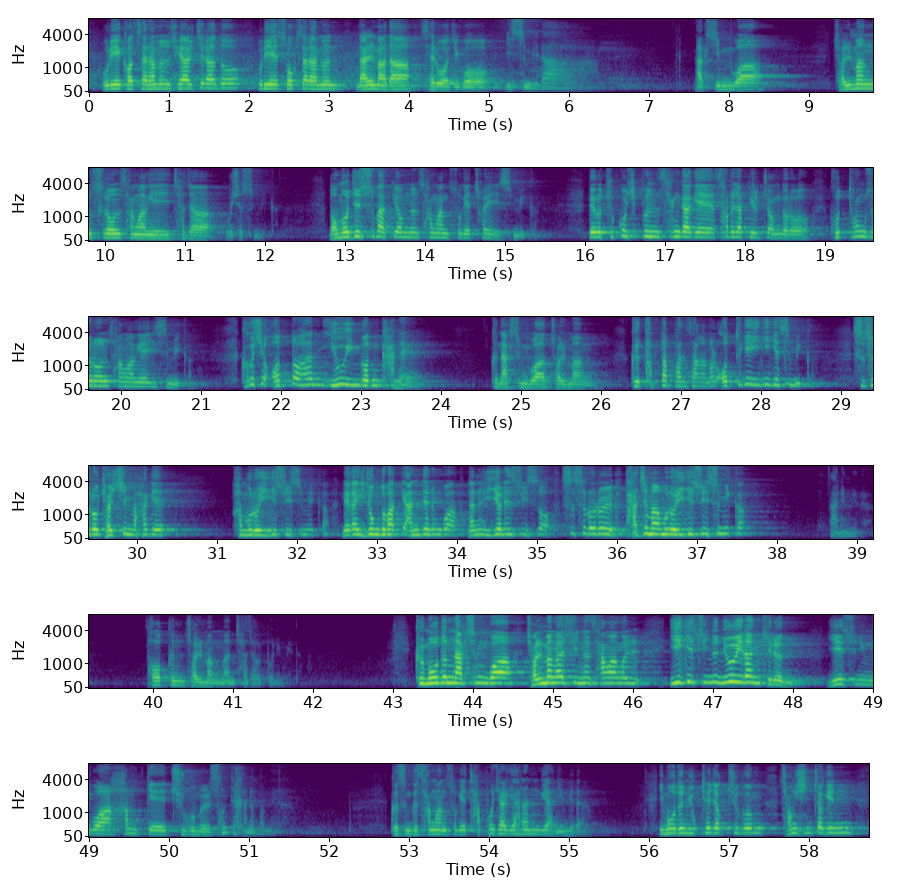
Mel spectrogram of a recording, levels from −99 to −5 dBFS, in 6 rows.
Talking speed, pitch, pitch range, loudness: 275 characters per minute, 185 Hz, 150-210 Hz, -29 LUFS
